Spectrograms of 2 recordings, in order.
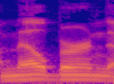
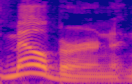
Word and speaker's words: Melbourne: I have some points about Melbourne that might help you out. First, it's pronounced Melbourne, not Melbourne, like most Americans pronounce it.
